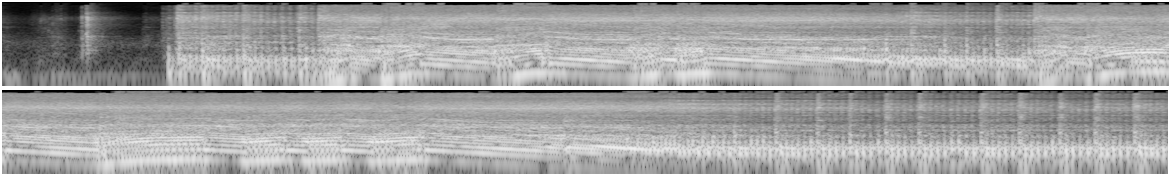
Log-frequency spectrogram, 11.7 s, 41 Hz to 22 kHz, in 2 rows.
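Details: Vintage Partner R12 90cc two-stroke chainsaw with a cast aluminium silencer whose exhaust baffle adjusts between positions 1 and 2. Crisp rasp in quick rising and falling rev sweeps, then holding high; runs clean and healthy.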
